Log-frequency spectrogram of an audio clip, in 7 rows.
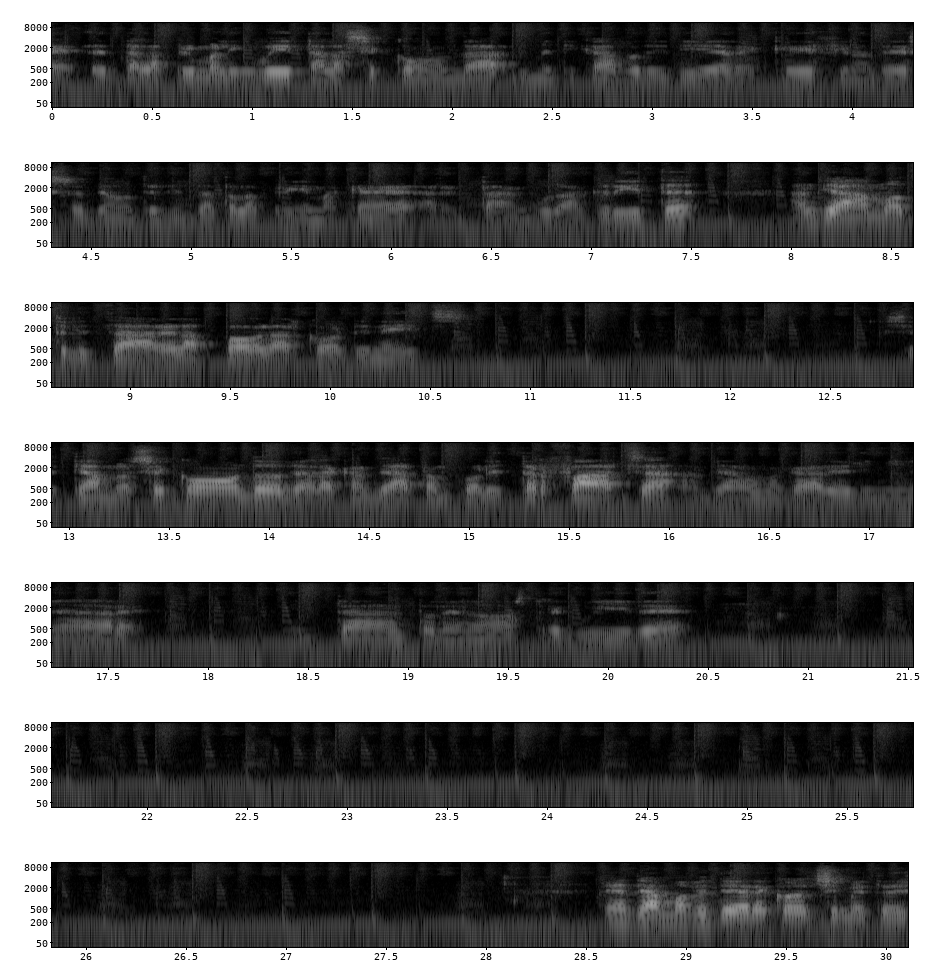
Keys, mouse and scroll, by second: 10.7 click, 17.1 click, 17.7 Delete, 19.9 click, 20.7 Delete, 22.4 click, 24.1 Delete, 25.1 Delete, 26.8 Delete, 27.5 Delete.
